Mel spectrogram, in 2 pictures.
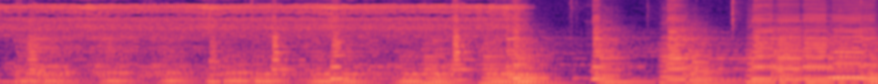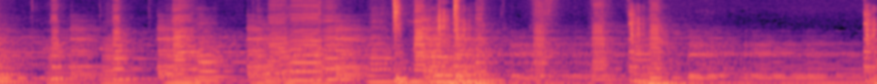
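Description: Bass clarinet playing a busy line of short, detached notes, opening over a repeating low figure. A high hiss behind the playing cuts off about a third of the way in.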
